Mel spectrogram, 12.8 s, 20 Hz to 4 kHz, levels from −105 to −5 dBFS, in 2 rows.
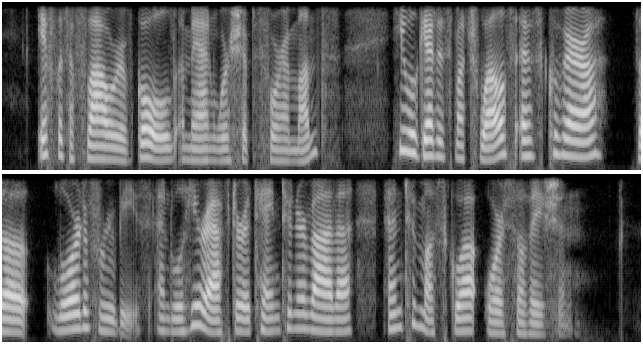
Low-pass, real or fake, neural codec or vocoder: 3.6 kHz; real; none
